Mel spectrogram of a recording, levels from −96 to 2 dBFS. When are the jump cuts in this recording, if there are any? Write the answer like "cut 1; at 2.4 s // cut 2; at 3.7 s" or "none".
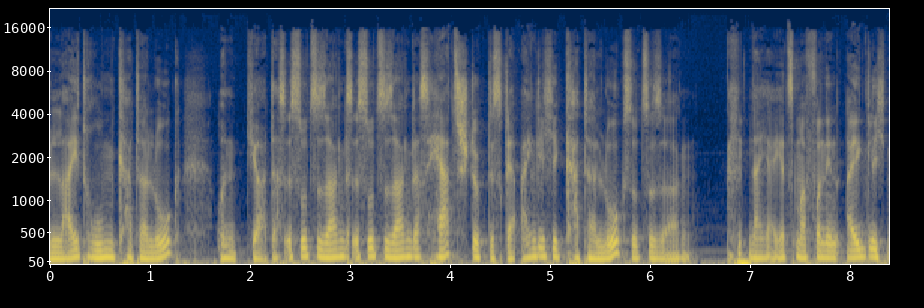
cut 1; at 3.0 s // cut 2; at 4.5 s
